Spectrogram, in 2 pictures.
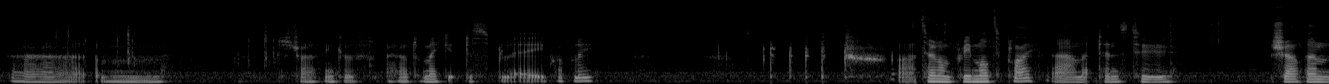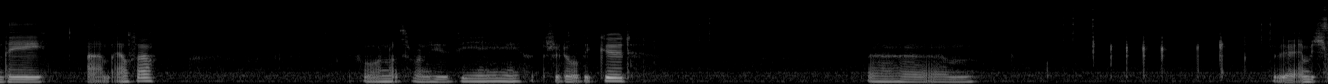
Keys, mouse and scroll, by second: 0.6 shift+middle click, 1.6-2.0 scroll down 1, 2.1 shift+middle click, 3.6-4.2 scroll down 1, 4.2-4.9 scroll down 2, 5.2-5.7 scroll down 4, 7.1-8.5 scroll down 9, 8.0-9.0 scroll up 6, 9.0 click, 9.4-10.4 scroll up 2, 10.4-11.1 scroll up 2, 11.4 click, 13.4 click, 14.3-15.0 scroll down 4, 15.0-15.6 scroll down 1, 15.6-16.7 scroll down 4, 17.6-18.6 scroll down 12, 18.6-19.6 scroll up 16, 19.6-19.9 scroll up 3, 19.9 click, 20.9-22.7 scroll down 10, 22.7-23.5 scroll down 3, 23.5 click, 24.3-24.9 scroll down 1, 24.9-25.6 scroll down 4, 25.6 scroll down 2, 25.7 click.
